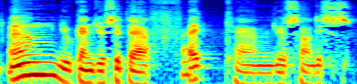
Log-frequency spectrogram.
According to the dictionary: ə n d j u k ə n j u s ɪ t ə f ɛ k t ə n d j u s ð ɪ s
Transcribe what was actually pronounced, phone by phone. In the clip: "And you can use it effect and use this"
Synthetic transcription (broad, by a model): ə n j u k ə n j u s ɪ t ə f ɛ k ə n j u s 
